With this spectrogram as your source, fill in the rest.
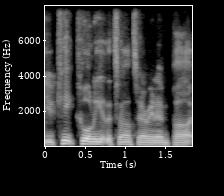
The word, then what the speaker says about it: Tartaria: people say it's pronounced tataria but in in England for whatever reason we we use the r we're pronouncing the r and I can't stop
